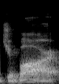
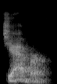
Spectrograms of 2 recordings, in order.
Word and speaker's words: Jabar: pronounce my name so people mispronounce my name Jabar as jabber and it really irritated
